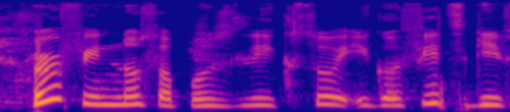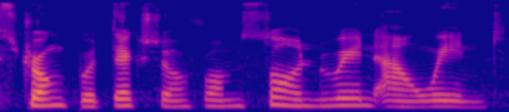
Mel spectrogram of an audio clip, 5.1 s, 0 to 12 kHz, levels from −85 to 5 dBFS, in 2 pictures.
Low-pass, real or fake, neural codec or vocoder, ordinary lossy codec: 10.8 kHz; real; none; none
